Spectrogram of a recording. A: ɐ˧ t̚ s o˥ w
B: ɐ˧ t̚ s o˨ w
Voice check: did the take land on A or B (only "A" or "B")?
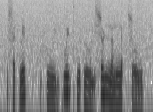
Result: B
